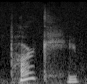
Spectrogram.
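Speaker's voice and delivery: breathy delighted whisper; whispered amusement. Acted. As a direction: savour the word in a whisper. Cheryl amused at word.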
